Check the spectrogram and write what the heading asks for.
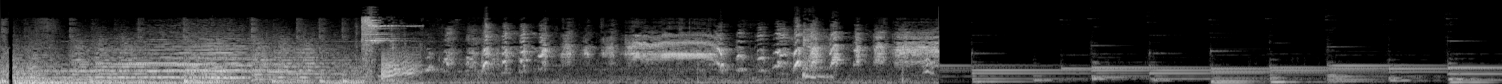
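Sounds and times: music: 0:00.0 - 0:03.7, 0:09.4 - 0:15.0
rhythmic laughing sounds: 0:04.2 - 0:09.4.

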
